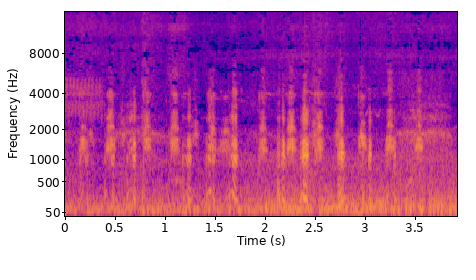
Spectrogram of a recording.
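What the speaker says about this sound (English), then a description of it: "You can hear them. They're starting to quack." Ducks quack repeatedly at a pond in quick, uneven bursts, fairly close, with several birds calling over one another against a low background rumble.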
